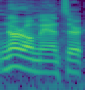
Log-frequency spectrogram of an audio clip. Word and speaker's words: Neuromancer: Forget everything that you heard about Neuromancer and now pronounce it Neuromancer, because that's how he pronounces it on this album.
